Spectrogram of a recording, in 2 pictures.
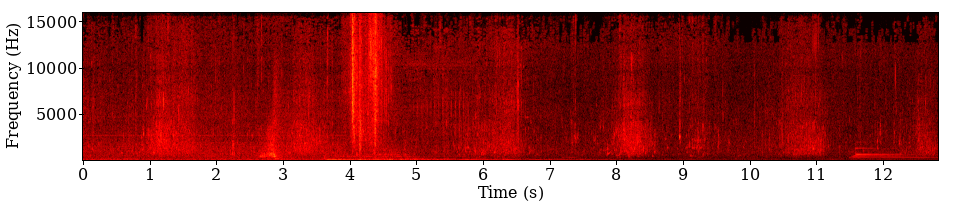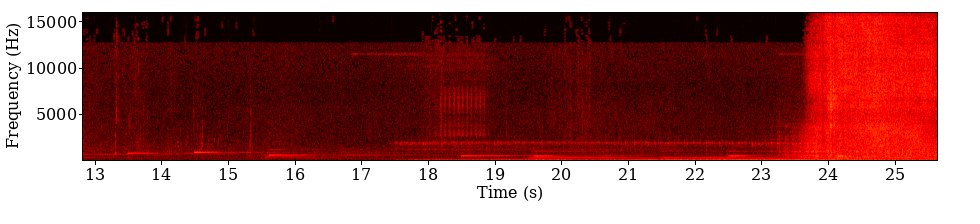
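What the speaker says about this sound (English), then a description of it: "You throw it into the foaming water." Foaming sea water churns in the video game Dredge, a low, steady rush of waves and wind with some rumbling swells, overlaid by soft melodic game tones in the middle, and no speech.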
